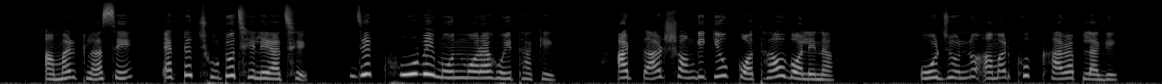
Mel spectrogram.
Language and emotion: Bengali, sad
